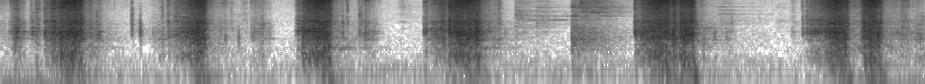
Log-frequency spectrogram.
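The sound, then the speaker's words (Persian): Peeled yellow potatoes being grated on a coarse grater, a series of rhythmic rasping strokes with short pauses between them. “بعدش یه رنده دارم که با دونه های درشت شروع میکنم به رنده کردن سیب زمینی.”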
